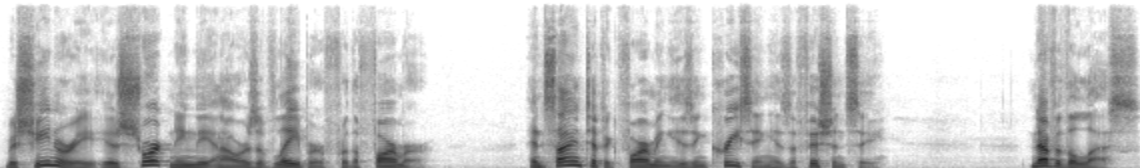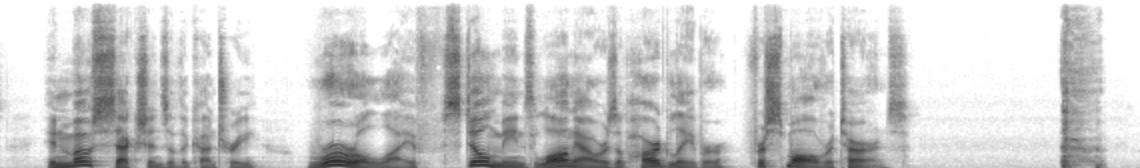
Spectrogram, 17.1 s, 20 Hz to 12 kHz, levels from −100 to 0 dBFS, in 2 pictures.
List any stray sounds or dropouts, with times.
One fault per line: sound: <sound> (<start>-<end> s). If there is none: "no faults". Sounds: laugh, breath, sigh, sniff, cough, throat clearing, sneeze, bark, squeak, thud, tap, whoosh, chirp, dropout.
sound: cough (16.5-16.9 s)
